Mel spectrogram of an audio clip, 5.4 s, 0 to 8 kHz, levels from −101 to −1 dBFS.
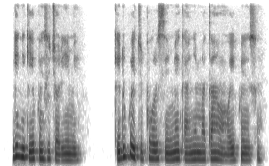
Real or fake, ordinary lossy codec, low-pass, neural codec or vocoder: real; none; 7.2 kHz; none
